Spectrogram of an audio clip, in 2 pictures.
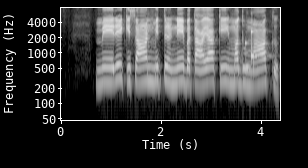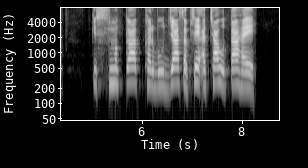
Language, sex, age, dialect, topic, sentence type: Hindi, female, 18-24, Kanauji Braj Bhasha, agriculture, statement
